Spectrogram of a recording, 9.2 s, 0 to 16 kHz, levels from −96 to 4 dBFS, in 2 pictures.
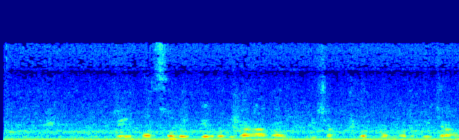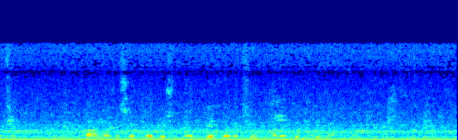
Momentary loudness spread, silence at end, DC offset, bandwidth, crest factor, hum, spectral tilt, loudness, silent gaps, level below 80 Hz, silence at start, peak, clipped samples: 13 LU; 0 s; under 0.1%; 11.5 kHz; 20 dB; none; -6.5 dB/octave; -37 LUFS; none; -64 dBFS; 0.05 s; -16 dBFS; under 0.1%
